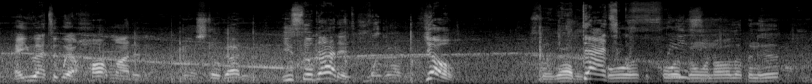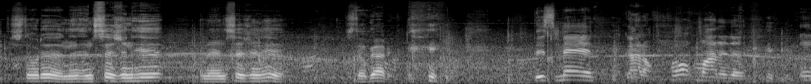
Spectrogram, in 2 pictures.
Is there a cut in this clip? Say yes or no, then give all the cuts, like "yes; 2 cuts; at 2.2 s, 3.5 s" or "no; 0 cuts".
no; 0 cuts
